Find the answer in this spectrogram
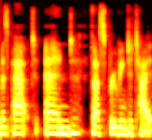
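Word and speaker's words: Phat: Wait, his name is Patch? Pat. P-H-A-T is how they typed it, but it's pronounced more like Pat.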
